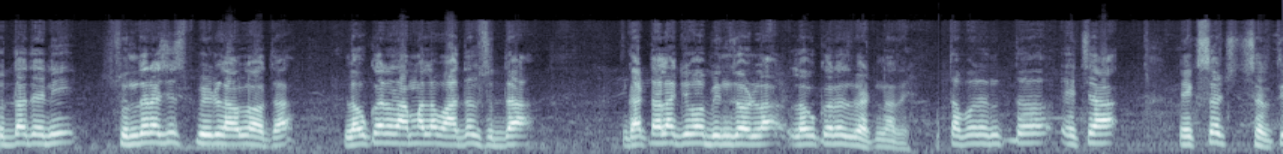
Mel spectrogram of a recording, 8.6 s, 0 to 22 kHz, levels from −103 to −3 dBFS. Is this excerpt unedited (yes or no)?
no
